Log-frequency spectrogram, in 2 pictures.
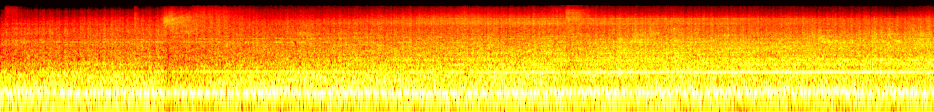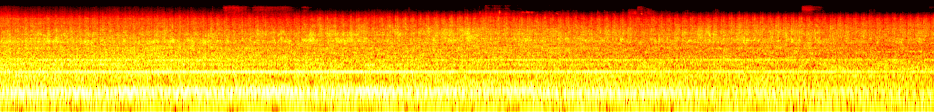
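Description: Freight train rolling past: covered hopper cars with steel wheels on the rails, then diesel locomotives at the rear of the train running with a steady low hum. The sound eases slightly near the end as the train moves away.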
